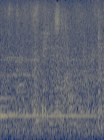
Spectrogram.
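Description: Elevator arrival chime: one steady tone held for about two seconds as a KONE MiniSpace traction elevator car arrives and its doors slide open.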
